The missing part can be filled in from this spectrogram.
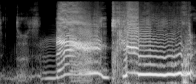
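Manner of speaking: high, loud strained cry; gritted teeth in pain. Acted. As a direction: force thanks out through gritted teeth. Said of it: "he's, like, gritting his teeth in pain".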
